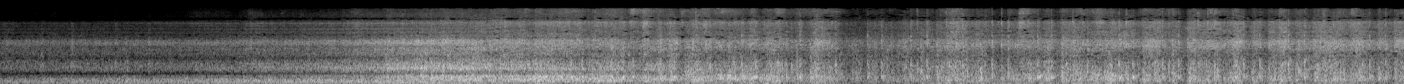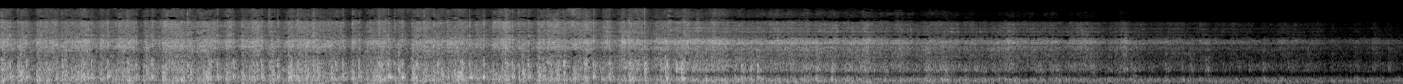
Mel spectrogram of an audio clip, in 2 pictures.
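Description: A diesel-hauled passenger express train passing at speed. The locomotive's engine builds up and goes by about four to six seconds in. Then the long rake of coaches rumbles past, clattering over the rail joints, and fades away as the end of the train recedes.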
